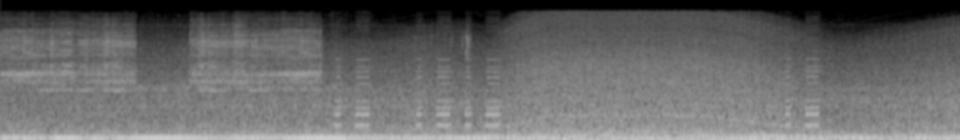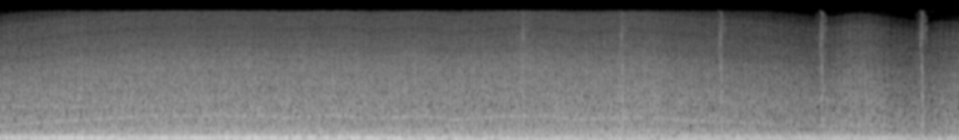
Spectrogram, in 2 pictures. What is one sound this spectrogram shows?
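A truck engine rumbles steadily and revs.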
